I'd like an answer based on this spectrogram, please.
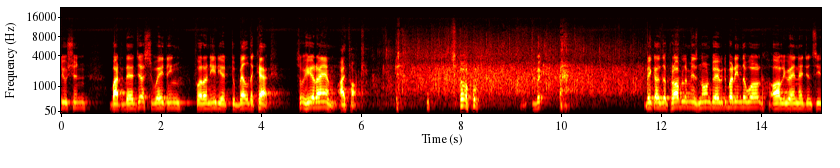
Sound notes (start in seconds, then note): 8.7 applause; 10.4 laughs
